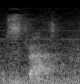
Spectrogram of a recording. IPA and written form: strat (strut)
